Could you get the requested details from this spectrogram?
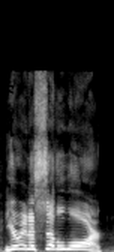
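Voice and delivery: a hint of a high mocking voice; mocking quote. Mocking Tim Pool's civil war talk, lightly voiced. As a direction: parrot him with scorn. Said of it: "this idiot has said".

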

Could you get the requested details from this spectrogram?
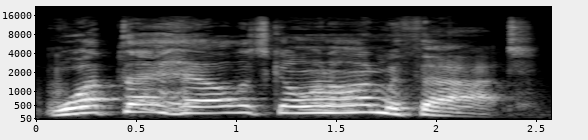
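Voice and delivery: high, slow, baffled and irritated; exasperated outburst. Real, not acted. Vlogger glaring at his misbehaving phone, exasperated. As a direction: blurt it out at the glitching phone. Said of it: "That's pissing me off".

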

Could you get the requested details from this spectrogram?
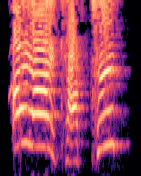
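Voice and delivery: chirpy eager deckhand; Macy answering the captain, high and keen; squeaky crew voice. Acted. Crew member replies.

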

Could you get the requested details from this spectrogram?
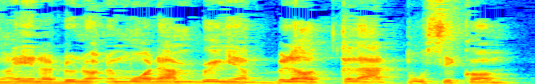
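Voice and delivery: ordinary talk, nothing marked

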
